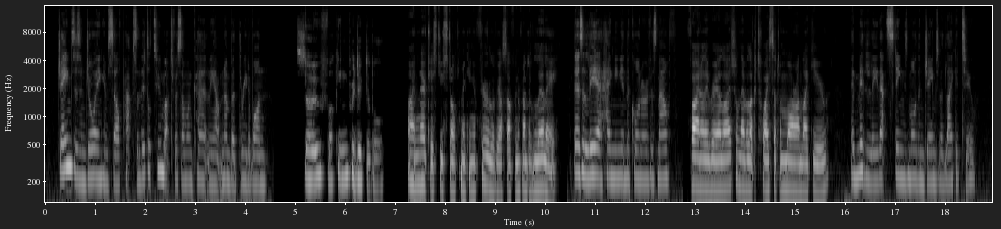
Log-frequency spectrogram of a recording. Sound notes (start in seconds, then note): none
